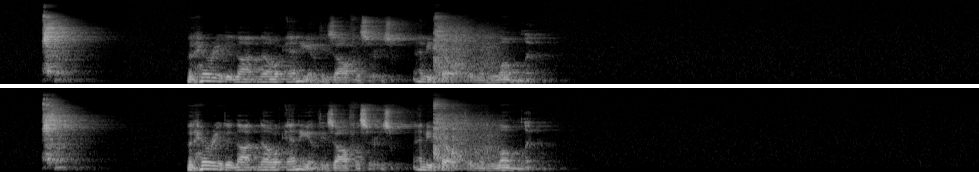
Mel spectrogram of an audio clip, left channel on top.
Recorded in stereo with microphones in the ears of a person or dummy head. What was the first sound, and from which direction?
Tape being pulled, 10° right (ahead or behind).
